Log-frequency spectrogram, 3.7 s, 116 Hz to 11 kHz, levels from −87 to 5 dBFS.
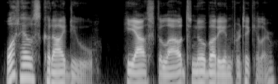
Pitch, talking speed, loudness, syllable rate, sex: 110 Hz, 195 wpm, -20 LUFS, 6.3 syllables/s, male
